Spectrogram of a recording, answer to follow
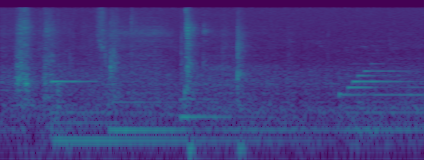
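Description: Faint background music with sustained held tones, with a few light knocks and taps in the first half as a canvas is handled and set down on a table.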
